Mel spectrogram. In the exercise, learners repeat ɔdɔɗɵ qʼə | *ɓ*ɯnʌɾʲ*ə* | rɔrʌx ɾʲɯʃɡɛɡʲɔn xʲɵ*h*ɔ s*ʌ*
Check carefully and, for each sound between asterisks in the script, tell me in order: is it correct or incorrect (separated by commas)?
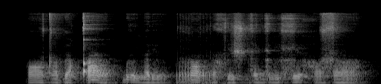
correct, incorrect, correct, correct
